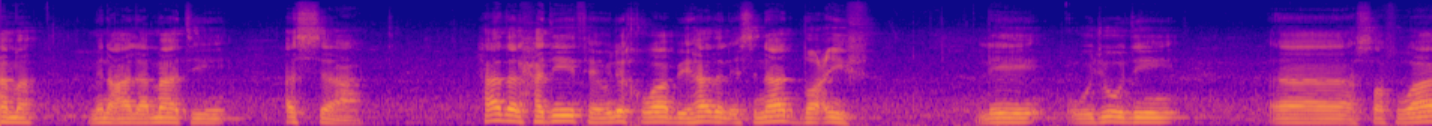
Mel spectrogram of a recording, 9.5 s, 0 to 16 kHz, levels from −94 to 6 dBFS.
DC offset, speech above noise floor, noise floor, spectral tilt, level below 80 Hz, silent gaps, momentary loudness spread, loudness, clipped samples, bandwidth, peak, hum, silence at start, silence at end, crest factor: under 0.1%; 24 dB; -47 dBFS; -7 dB/octave; -58 dBFS; none; 14 LU; -24 LUFS; under 0.1%; 13.5 kHz; -8 dBFS; none; 0 s; 0 s; 16 dB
